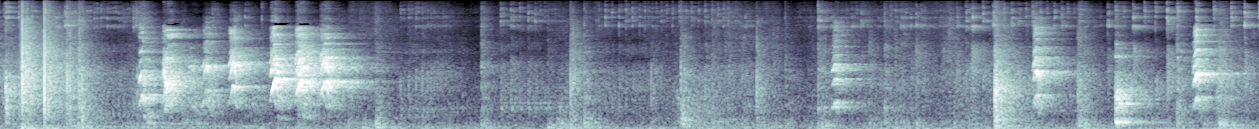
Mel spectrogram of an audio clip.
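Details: A Lhasa Apso puppy, playing doggy cricket with its family, gives short, high, yappy barks in quick irregular bursts.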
